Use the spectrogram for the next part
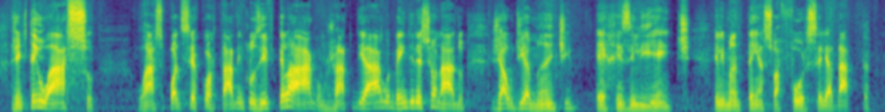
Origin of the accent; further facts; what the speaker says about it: São Paulo, Brazil; now in Votuporanga, Brazil; da minha cidade natal, São Paulo, capital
